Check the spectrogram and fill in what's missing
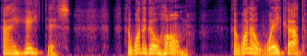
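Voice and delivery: high-pitched, distressed whimper; frightened little guy close to breaking; miserable fear. A narrator's reading. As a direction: plead in a high, shaken voice. Sick, shaking Butters wants out.

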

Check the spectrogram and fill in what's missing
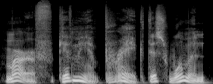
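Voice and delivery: high, loud, incredulous objection; exasperated protest. A narrator's reading. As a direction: protest in exasperation until interrupted.

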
